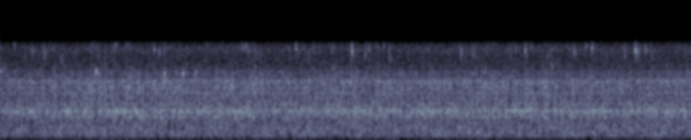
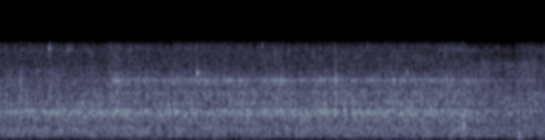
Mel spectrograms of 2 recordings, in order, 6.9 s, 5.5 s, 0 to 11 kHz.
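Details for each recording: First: Fluval AquaClear 70 hang-on filter: steady, even splashing trickle of the water return, rising when flow is turned up; no knocks or hum; owner later found the return too noisy. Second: Fluval AquaClear 70 aquarium filter on low flow after five to ten minutes running: quiet, steady low hum with a faint higher tone, only an occasional barely noticeable rattle, running normally.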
